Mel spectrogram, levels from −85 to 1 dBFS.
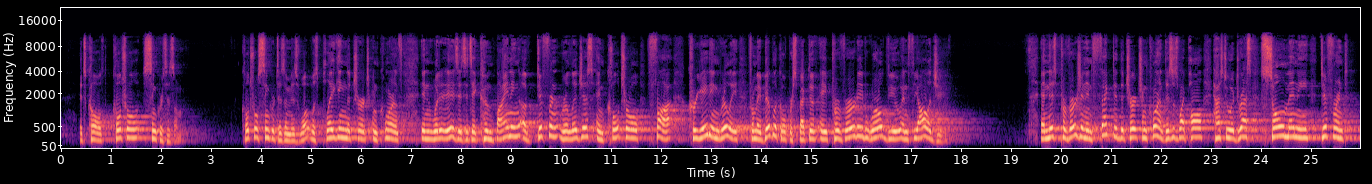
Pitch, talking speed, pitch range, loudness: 205 Hz, 130 wpm, 185-225 Hz, -14 LUFS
